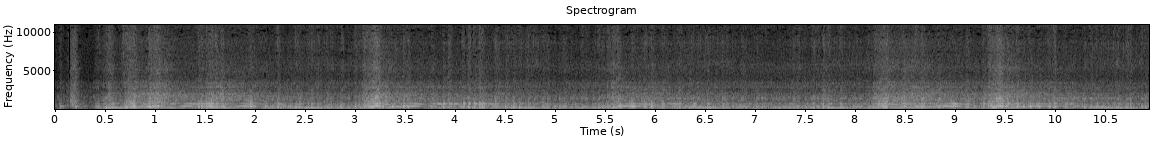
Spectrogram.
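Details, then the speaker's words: 2003 Polaris RMK 700 snowmobile with SLP muffler-less exhaust fitted: crisp two-stroke crackle with throttle blips, no misfire; sounds better and not much louder, no leaks. "Sounds better. It's not even that much louder, really."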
